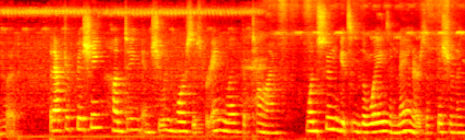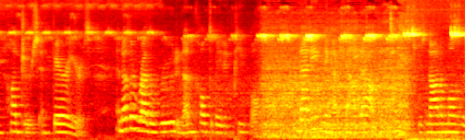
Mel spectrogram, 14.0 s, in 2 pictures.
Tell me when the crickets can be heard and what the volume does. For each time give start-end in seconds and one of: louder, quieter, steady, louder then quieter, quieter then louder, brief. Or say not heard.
0.0-13.9 louder.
